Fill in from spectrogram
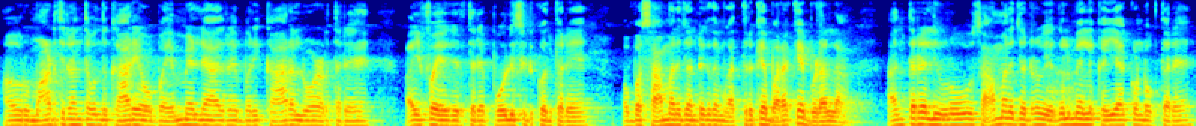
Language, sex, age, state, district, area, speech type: Kannada, male, 30-45, Karnataka, Chitradurga, rural, spontaneous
